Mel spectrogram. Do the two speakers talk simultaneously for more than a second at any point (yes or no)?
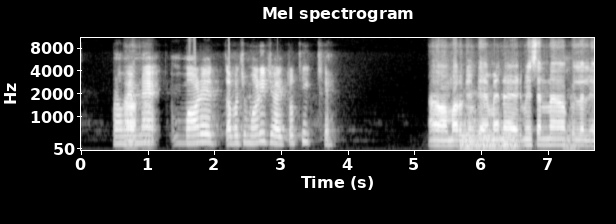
no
